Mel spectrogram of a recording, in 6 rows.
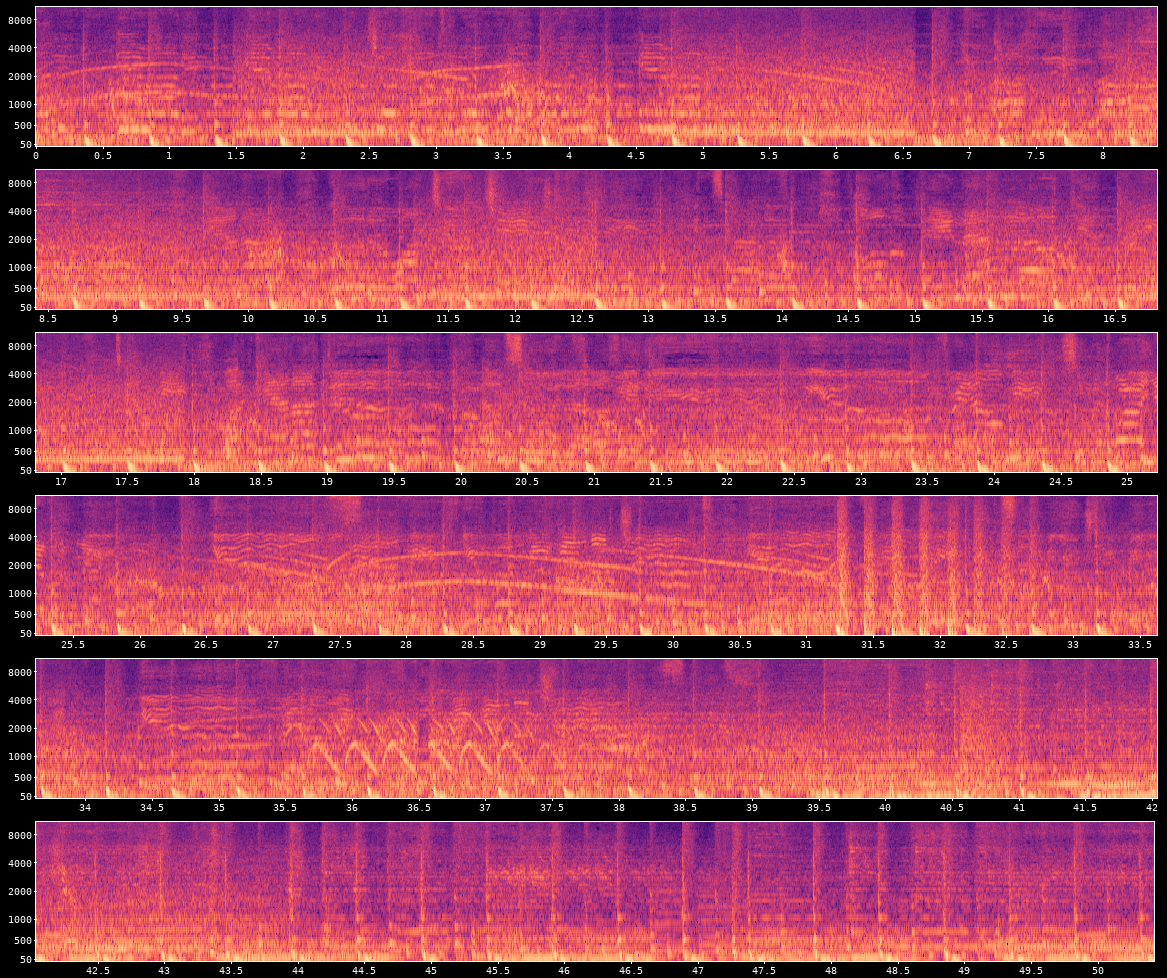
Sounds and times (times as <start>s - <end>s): Police car (siren): 0.0s - 4.2s, 25.6s - 31.5s, 35.4s - 39.0s.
